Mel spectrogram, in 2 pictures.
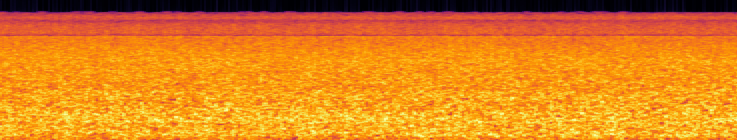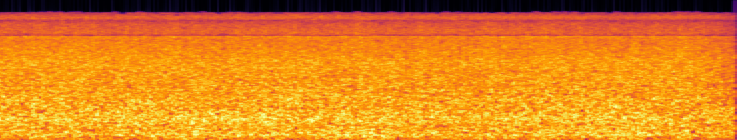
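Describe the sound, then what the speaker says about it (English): Waterfall in a grotto at Parc des Buttes-Chaumont in Paris roars steadily and loudly, a dense, unbroken rush of falling water filling the space with no pauses. "the most beautiful waterfall in all of Paris"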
